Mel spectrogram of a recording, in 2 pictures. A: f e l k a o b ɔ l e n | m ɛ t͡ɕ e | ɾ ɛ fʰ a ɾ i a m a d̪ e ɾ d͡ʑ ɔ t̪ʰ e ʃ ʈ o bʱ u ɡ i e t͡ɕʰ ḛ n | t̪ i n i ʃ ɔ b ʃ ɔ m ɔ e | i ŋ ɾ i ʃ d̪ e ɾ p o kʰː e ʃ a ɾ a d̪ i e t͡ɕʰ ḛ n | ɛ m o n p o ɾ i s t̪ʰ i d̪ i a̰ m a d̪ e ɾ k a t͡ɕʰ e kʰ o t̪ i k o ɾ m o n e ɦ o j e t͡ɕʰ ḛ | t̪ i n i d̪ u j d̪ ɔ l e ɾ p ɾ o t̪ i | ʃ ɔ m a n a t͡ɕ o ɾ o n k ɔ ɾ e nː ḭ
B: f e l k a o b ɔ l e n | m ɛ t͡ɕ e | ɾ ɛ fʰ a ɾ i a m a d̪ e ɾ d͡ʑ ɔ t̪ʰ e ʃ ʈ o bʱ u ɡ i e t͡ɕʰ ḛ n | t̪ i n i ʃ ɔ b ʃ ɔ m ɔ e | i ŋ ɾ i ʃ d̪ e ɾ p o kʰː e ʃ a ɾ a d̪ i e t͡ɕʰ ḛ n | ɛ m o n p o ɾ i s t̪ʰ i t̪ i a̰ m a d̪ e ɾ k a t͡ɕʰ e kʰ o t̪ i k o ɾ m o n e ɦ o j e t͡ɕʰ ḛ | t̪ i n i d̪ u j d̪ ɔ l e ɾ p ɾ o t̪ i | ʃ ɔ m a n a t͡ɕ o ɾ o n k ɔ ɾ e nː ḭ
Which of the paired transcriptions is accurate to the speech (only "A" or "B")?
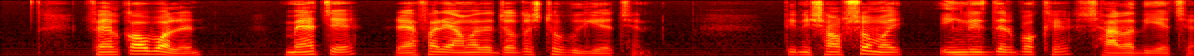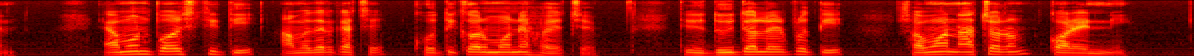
B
